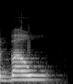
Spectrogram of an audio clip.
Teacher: वाव लीन को बग़ैर खींचे बग़ैर झटका दिए पढ़ते हैं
